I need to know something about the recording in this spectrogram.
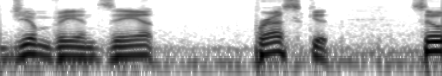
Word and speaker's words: Prescott: it's pronounced Prescott but it's not it's pronounced Prescott so Prescott Arizona The Mach 1 chassis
